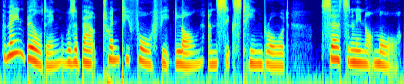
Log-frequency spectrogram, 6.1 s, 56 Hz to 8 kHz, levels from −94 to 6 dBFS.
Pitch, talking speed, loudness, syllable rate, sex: 210 Hz, 140 wpm, -21 LUFS, 3.9 syllables/s, female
